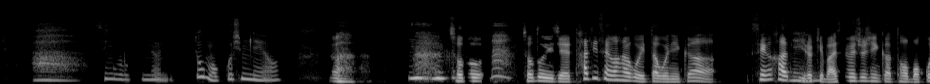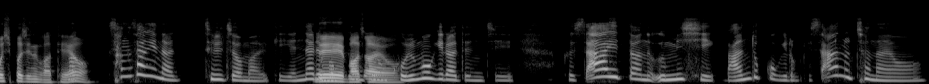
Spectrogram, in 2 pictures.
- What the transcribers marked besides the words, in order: laugh
- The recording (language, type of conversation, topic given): Korean, podcast, 가장 좋아하는 길거리 음식은 무엇인가요?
